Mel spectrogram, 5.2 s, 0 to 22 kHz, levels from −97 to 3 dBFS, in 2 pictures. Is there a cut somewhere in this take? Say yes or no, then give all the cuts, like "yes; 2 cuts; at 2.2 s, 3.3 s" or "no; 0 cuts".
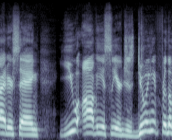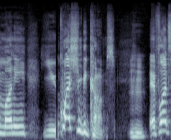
yes; 1 cut; at 3.5 s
